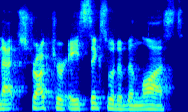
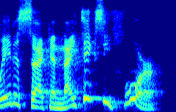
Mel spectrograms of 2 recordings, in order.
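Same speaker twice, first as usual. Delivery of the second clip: cracking, breaking voice, pitched up; 6 semitones higher than usual. Chess commentator calling moves to the chat: voice cracking. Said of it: "I don't know why my voice cracked".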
